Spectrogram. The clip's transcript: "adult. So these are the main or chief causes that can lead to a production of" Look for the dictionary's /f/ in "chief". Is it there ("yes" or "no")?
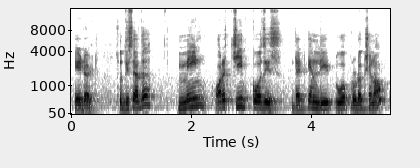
no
